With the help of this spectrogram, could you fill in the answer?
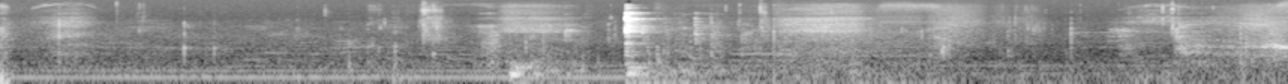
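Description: A single bright clink of glasses tapped together in a toast before tasting Old Forester, followed by soft rustling and quiet sipping, with a low steady hum underneath beforehand.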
